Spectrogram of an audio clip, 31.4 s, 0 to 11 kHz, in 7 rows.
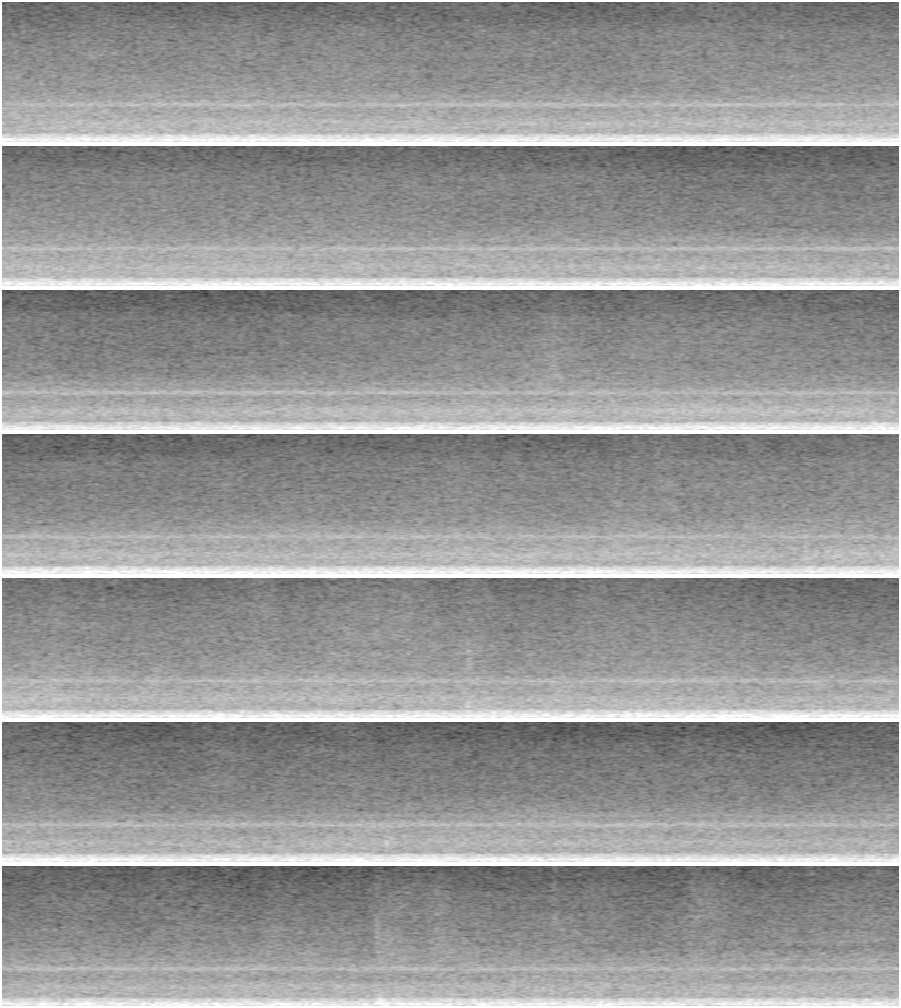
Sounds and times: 0.0s Rosedale Beach Waves 31.3s

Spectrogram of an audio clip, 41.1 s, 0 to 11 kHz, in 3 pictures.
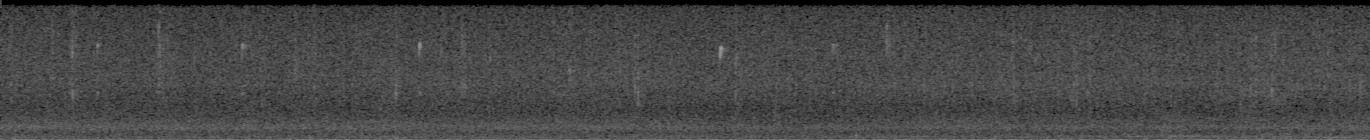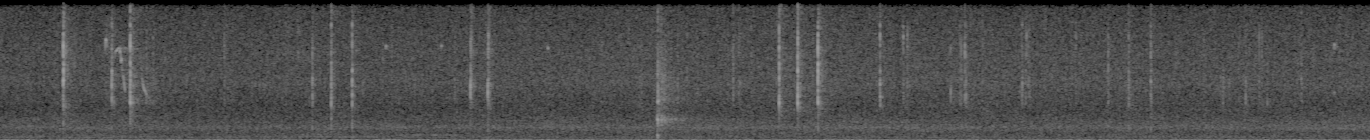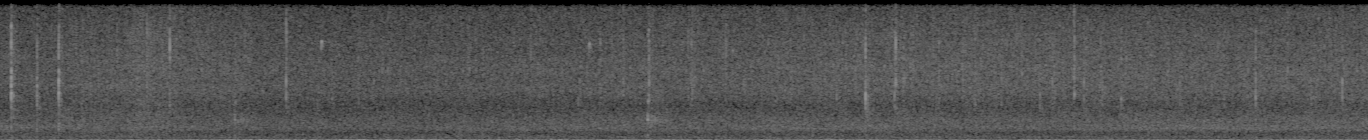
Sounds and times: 0.0s gentle wind 41.0s
0.0s traffic noise beyond the hill 41.0s
14.4s birds 15.4s

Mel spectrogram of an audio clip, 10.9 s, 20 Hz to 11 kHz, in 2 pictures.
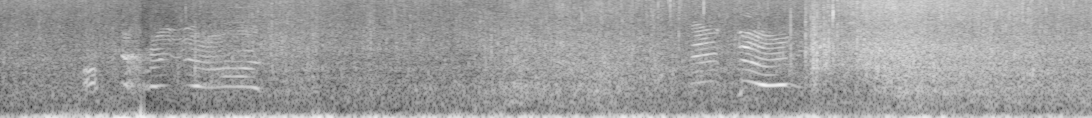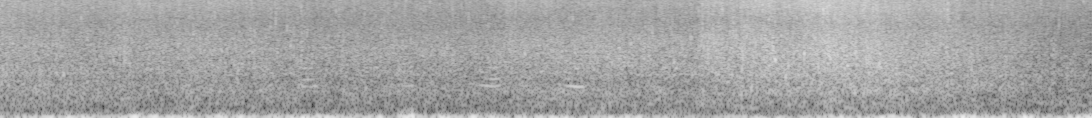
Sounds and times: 1.2s waves landing on the shore 10.9s
3.2s Children from Dorset Beach School recording and talking 4.3s

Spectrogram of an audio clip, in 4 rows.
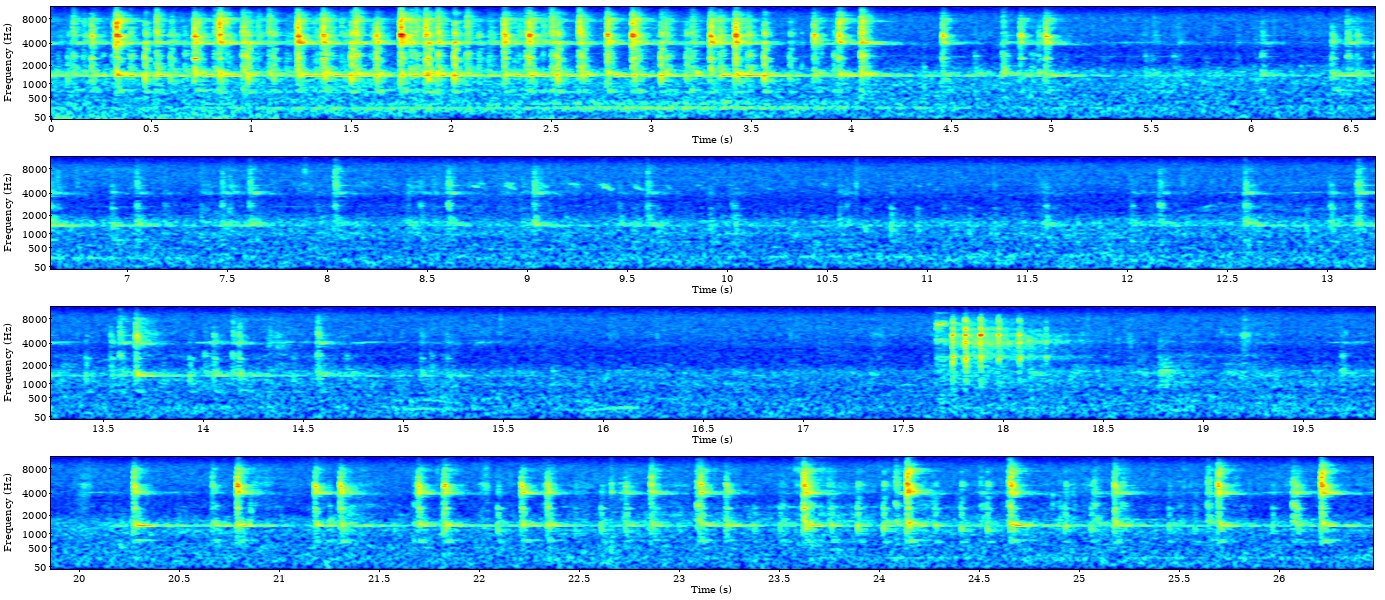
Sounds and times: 0.0s wind 26.4s

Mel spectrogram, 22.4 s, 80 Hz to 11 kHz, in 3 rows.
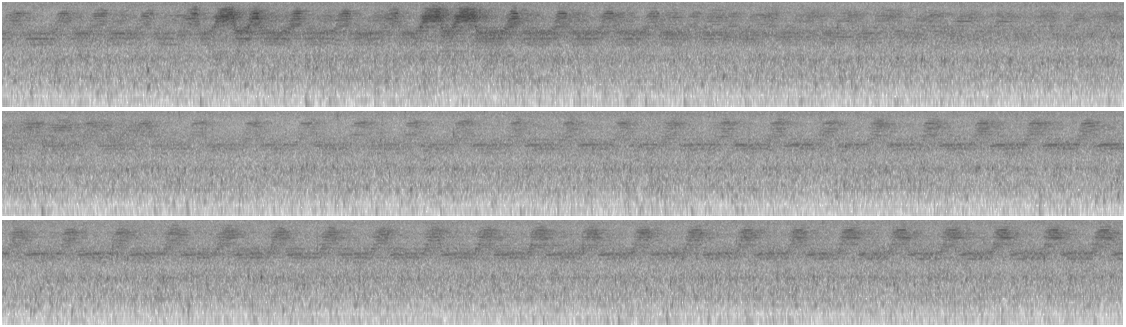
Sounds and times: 0.0s Cicadas called 8.4s
0.0s Stream sound 22.4s

